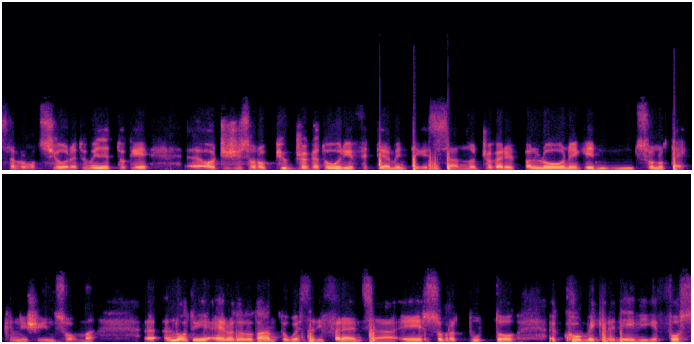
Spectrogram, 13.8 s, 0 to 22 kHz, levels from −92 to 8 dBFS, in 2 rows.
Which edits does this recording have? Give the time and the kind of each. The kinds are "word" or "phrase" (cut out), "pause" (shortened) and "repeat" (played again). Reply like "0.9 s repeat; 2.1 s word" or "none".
none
